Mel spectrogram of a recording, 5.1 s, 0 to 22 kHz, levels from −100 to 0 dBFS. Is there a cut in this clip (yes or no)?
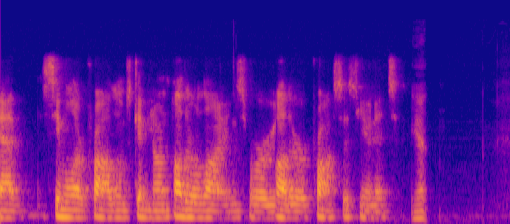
yes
